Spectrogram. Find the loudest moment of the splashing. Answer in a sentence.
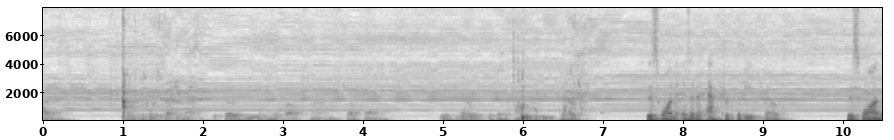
The volume of the splashing peaks at 6 seconds.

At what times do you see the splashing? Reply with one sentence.
You can hear the splashing from 0.9 to 1.6 s and from 5.8 to 7.0 s.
